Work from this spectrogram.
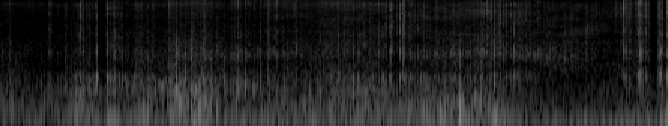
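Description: A round, flat, solid cork coaster held in one hand is scraped and scratched across its surface with the tip of a thin wooden or bamboo knitting needle. The result is a dense, low, crunchy scratching with many short, dry strokes and occasional brighter scrapes.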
